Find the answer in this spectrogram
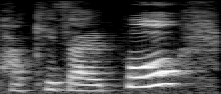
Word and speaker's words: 輻: 바퀴살 복자 하다가 지금 여기는 폭인데 바퀴살 복도 되고 폭도 됩니다. 발음이 두 개 있습니다. 바퀴살복, 바퀴살폭.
